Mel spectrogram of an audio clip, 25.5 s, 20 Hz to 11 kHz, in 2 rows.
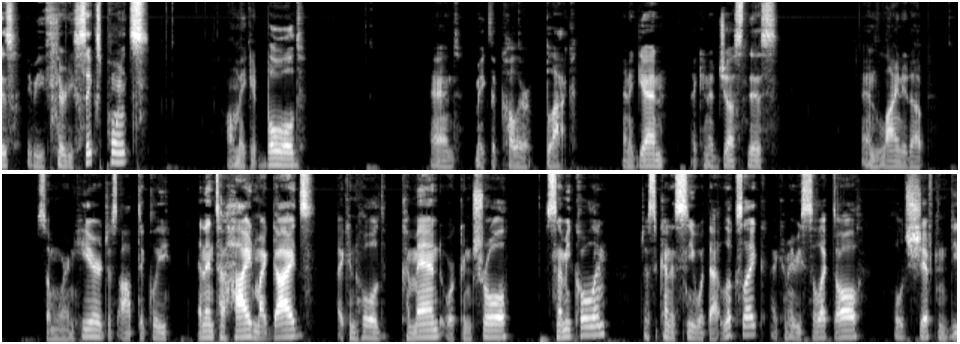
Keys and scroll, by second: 19.8 super+;.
